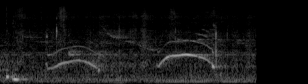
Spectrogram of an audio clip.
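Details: Ragdoll kittens in a central Kansas home cattery give two arched mews, the second louder and longer, before the sound cuts off abruptly.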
